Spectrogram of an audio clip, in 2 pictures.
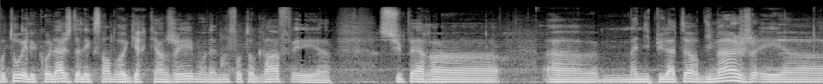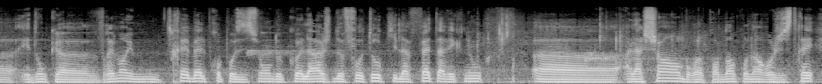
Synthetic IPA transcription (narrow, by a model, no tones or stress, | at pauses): ot̪oeləkɔlaʒd̪alɛksɑ̃d̪ʁəɡʲɛʁkʲɛ̃ʒemɔ̃namifot̪ɔɡʁafeø | sypɛʁø | ømanipylat̪œʁd̪imaʒeøed̪ɔ̃køvʁɛmɑ̃ynt̪χɛbɛlpχɔpozisjɔ̃d̪əkɔlaʒd̪əfot̪okʲilafɛt̪avɛknuø | alaʃɑ̃bʁəpɑ̃d̪ɑ̃kɔ̃naɑ̃ʁəʒist̪χe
